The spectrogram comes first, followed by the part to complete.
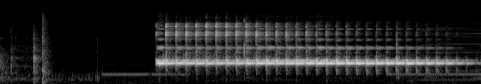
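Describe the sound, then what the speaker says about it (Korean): An iPlay60 Mini Pro 8.4-inch tablet ringing for an incoming call, a loud, bright electronic ringtone that pulses steadily and continuously. It follows a few faint taps and a brief low tone. "벨소리가 아주 요란하게"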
